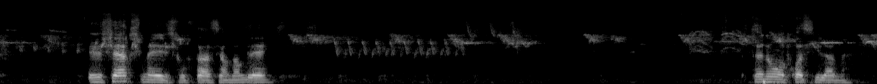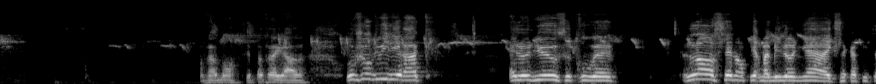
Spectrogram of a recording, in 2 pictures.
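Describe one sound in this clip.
An elderly man speaks calmly through a webcam microphone, in bursts with pauses.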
